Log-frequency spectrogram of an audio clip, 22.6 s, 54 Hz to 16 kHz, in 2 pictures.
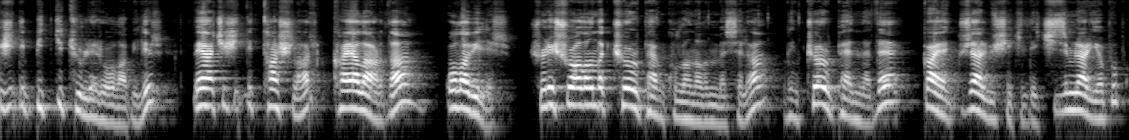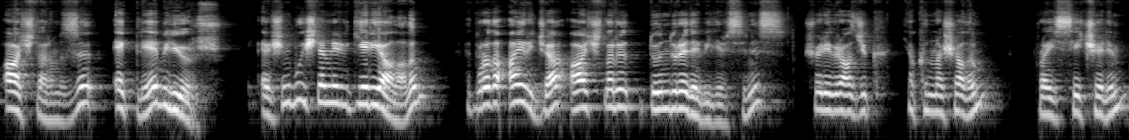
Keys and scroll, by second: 21.4 ,.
